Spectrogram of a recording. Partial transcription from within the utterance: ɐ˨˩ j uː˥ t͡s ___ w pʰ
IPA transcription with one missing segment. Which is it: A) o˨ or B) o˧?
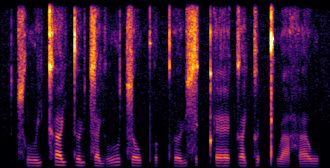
B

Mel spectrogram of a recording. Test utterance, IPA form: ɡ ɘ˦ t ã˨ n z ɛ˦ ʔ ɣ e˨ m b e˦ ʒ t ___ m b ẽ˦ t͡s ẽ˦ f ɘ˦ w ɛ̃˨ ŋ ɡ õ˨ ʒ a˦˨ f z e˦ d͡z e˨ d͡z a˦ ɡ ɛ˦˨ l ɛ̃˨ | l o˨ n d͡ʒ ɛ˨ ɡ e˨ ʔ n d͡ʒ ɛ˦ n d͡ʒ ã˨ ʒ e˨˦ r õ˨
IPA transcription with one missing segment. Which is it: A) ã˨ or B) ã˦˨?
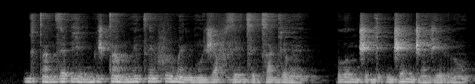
B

